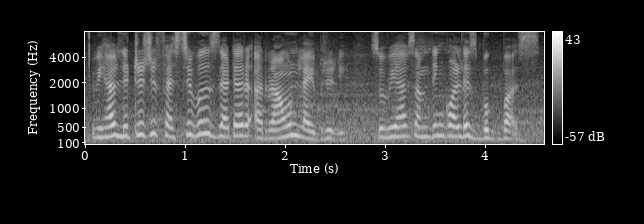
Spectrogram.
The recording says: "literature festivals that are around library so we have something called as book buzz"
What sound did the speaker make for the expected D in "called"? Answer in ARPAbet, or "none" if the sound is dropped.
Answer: D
